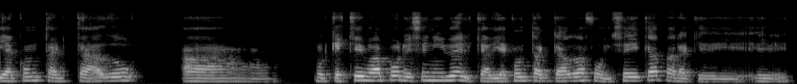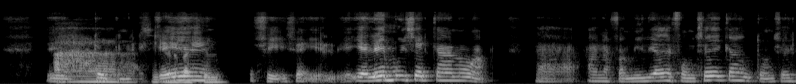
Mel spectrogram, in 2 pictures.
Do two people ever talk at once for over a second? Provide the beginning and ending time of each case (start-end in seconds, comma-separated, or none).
8.5-10.2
